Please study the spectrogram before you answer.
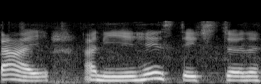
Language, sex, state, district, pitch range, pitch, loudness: Marathi, female, Maharashtra, Aurangabad, 180-210 Hz, 190 Hz, -11 LUFS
